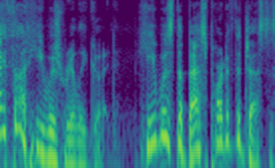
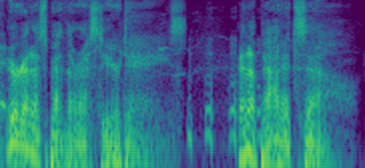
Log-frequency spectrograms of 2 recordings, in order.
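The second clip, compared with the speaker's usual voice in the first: growled superhero impression, slowing at the end; Batman; slower than usual. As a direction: growl it like a menacing masked vigilante.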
